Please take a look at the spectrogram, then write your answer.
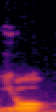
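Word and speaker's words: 色: Ví dụ nó có từ iro, và đọc là iro không đọc là số cự nữa.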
